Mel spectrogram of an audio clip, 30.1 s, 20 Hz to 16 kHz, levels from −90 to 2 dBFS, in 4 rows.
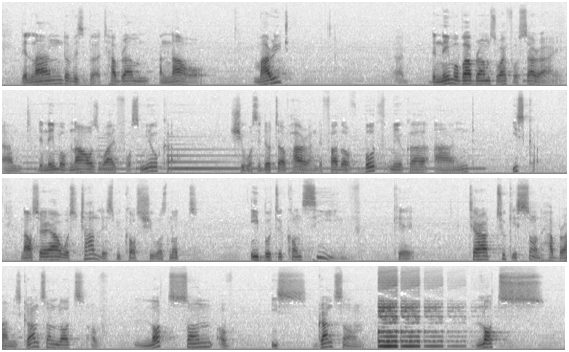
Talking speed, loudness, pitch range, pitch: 130 wpm, -32 LUFS, 115-160 Hz, 130 Hz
